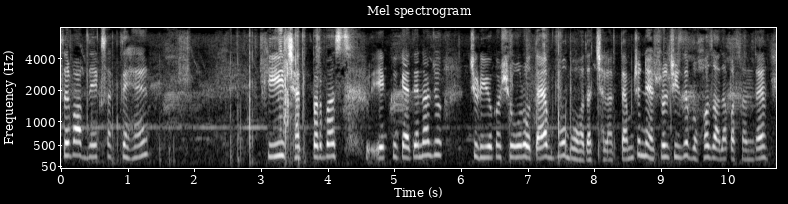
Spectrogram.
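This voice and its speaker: Noticeable background noise sits behind a woman with a high pitch. She talks at a fairly slow pace with ordinary pitch variation. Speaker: vlogger. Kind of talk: casual vlog talk to camera. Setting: outdoors on rooftop.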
